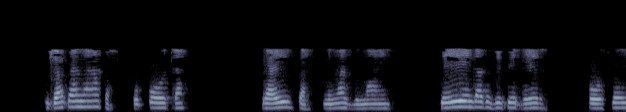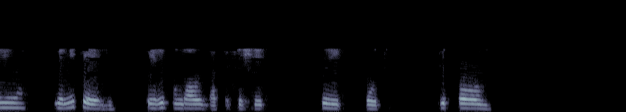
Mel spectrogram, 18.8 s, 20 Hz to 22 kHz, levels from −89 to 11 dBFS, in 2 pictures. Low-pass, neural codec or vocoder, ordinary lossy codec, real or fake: 3.6 kHz; codec, 16 kHz, 2 kbps, FunCodec, trained on Chinese and English, 25 frames a second; MP3, 16 kbps; fake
